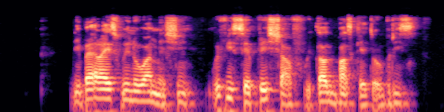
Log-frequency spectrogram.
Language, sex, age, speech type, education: Nigerian Pidgin, male, 15-29, spontaneous, tertiary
